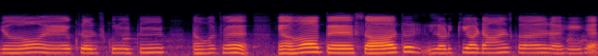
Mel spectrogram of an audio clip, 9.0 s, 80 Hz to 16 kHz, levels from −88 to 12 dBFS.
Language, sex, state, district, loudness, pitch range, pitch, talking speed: Hindi, female, Gujarat, Gandhinagar, -16 LUFS, 230-250 Hz, 235 Hz, 85 wpm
